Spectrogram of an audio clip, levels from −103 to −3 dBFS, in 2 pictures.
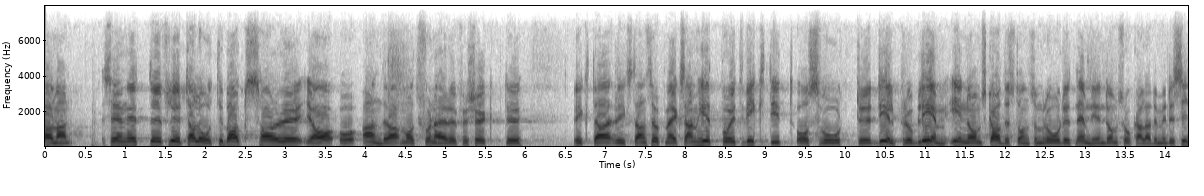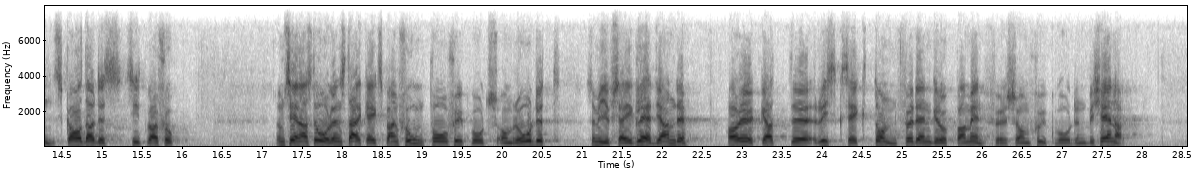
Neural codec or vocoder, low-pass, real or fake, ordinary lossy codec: none; 7.2 kHz; real; Opus, 24 kbps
